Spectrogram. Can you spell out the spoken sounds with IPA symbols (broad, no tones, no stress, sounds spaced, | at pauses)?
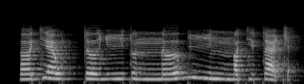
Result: ɜ tʲ æː w tː əː ʎ iː t ʊ nː əː ɡ iː nː ɒ tʲ ʊ t æ c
